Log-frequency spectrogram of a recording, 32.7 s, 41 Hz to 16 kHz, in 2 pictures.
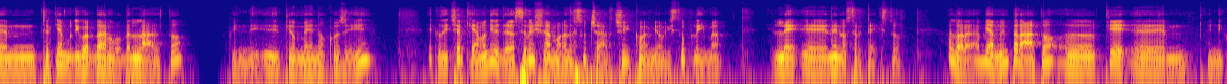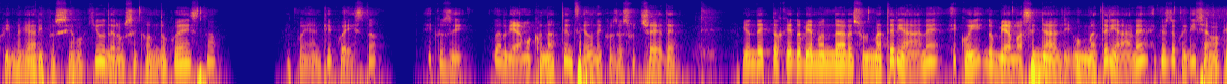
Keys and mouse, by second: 1.3-1.7 middle drag, 1.7 middle click, 1.9-2.3 middle drag, 2.4 middle click, 2.7 middle click, 2.9 middle click, 3.1-4.5 middle drag, 20.0 middle click, 20.9 middle click, 22.7 middle click, 23.4 middle click, 23.7 middle click, 28.0-31.2 drag, 32.4-32.7 middle drag.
